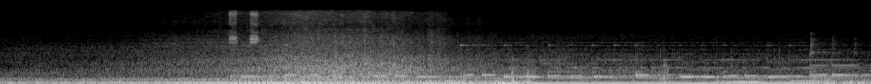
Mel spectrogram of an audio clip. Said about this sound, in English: It started by chance on a potholed road near Hanover in the Karoo. When the fourth manganese truck in as many minutes thundered past us, we grasped the true extent of our viewers' complaints.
